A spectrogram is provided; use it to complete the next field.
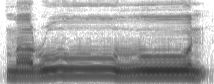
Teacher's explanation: মধ্যে আরজি তিন আলিফ টেনে পড়তে হয়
